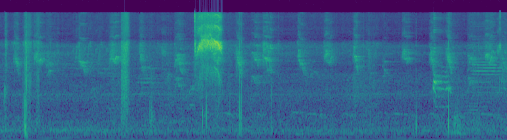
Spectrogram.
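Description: Small birds chirping in the background, short high falling chirps repeated again and again. A few soft clicks and taps are mixed in, and a brief, louder, scratchy high sound comes about four seconds in.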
